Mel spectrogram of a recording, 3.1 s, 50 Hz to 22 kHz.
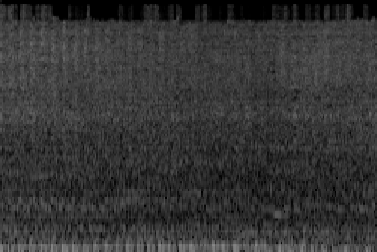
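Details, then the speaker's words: Used Honda Beat automatic scooter at 97,088 km, checked as a second-hand buy; even, quick low putter at idle with no knocks, and the CVT is not noisy; normal idle. "Tuh, saat kita mau beli motor second, kita dengarkan masih halus kan suaranya."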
